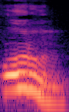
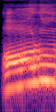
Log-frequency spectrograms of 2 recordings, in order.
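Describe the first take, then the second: First: The first vowel is a closed 'o' sound. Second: The first vowel is an open 'aw' sound. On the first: The speaker calls it right. "এটা হয়ে গেছে অরুণ" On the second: The speaker calls it wrong. "এটা কিন্তু অরুণ হয়নি"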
